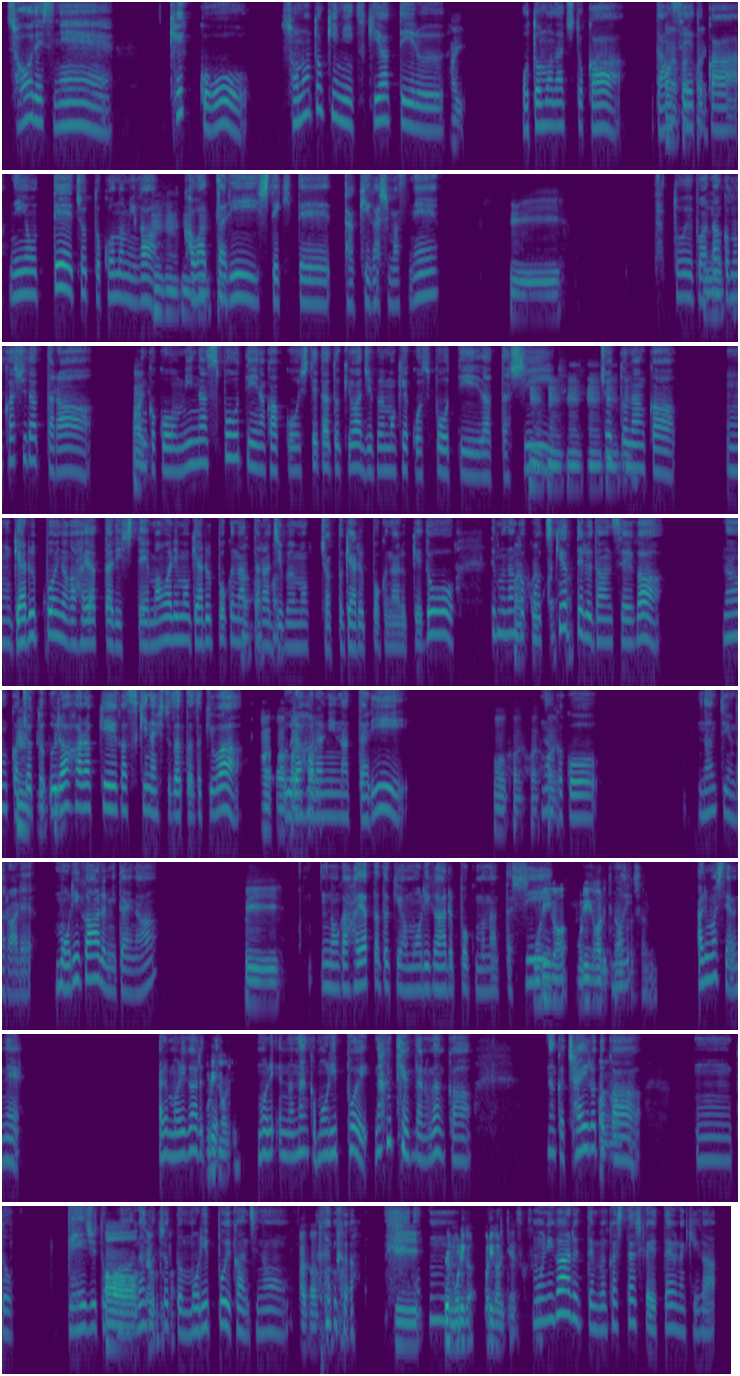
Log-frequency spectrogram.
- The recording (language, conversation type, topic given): Japanese, podcast, 自分の服の好みはこれまでどう変わってきましたか？
- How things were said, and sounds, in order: other background noise; tapping; laughing while speaking: "なんてゆんだろう"; laughing while speaking: "なんか"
